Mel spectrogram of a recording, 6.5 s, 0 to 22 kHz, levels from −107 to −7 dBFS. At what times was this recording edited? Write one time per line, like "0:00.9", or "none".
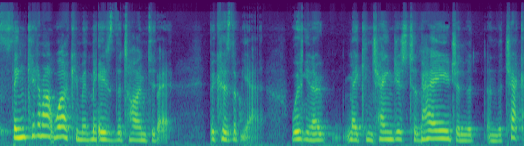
0:01.2
0:02.0
0:03.0
0:03.8
0:05.3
